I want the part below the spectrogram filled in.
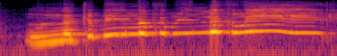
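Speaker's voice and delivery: very high, loud excited shout. Acted. Centipede shouting with joy at being free, high and loud. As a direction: shout with glee. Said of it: "shouted the centipede excitedly".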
